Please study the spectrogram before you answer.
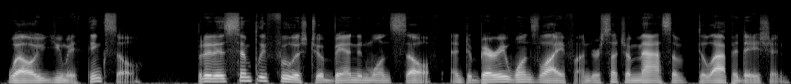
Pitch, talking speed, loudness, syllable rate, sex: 100 Hz, 190 wpm, -20 LUFS, 5.2 syllables/s, male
